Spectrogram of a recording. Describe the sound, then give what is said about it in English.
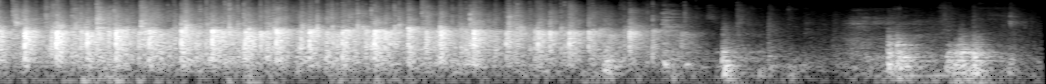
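Audience applause for a filmmaker and two stars of his film as the three are invited up: dense, steady clapping from many hands for about seven seconds, then it dies away into a few scattered, fainter sounds and shuffling. “and a big round of applause for the three of them coming up.”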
